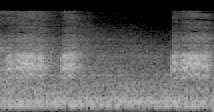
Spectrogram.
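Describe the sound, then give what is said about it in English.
Loud, harsh squawks of bright green parrots fighting in Topanga, in three quick bursts, a pair close together then another after a short gap, over a steady background hum. “Whoa, parrot fight.”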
